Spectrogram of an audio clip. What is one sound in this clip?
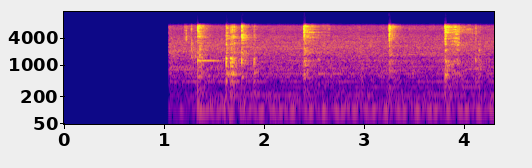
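A metal spatula scrapes and clinks against a metal pan while thick curry is stirred.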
